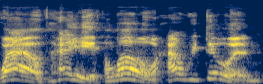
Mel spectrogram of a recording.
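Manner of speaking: fake-friendly, over-bright tone. Mocking how unnaturally everyone greets each other, mock unnaturally friendly greeting. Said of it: "as unnatural as like everyone being like".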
